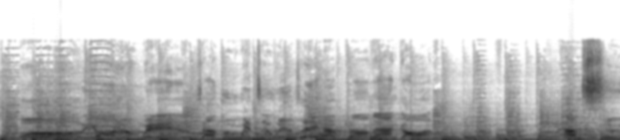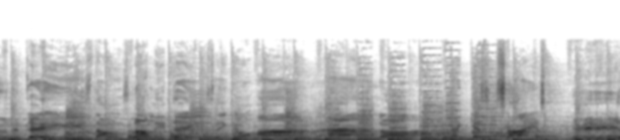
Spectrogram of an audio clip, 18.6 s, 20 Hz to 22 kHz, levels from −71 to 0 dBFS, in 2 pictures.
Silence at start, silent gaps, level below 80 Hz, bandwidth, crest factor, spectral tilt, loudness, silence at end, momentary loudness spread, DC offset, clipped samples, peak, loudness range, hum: 0 s; none; -22 dBFS; 16.5 kHz; 12 dB; -4 dB/octave; -12 LUFS; 0 s; 7 LU; under 0.1%; under 0.1%; 0 dBFS; 2 LU; none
